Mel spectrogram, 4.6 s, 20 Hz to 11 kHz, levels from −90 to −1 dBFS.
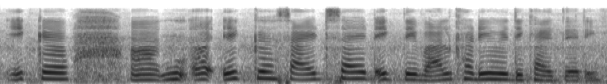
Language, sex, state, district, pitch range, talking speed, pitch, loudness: Hindi, female, Bihar, Saharsa, 205-235 Hz, 185 wpm, 225 Hz, -19 LUFS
